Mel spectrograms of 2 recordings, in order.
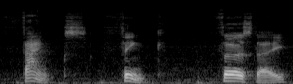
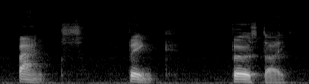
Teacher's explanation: the unvoiced th sound that's when you put your tongue between your teeth and blow in such words as thanks think thursday that's replaced by an f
